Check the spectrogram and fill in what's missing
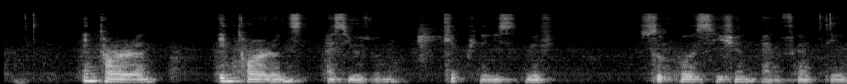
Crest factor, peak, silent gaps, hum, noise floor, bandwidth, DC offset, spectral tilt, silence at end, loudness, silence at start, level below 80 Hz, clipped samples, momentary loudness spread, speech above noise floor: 18 dB; -4 dBFS; none; none; -56 dBFS; 11.5 kHz; under 0.1%; -6 dB/octave; 0 s; -21 LUFS; 0.15 s; -58 dBFS; under 0.1%; 15 LU; 36 dB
